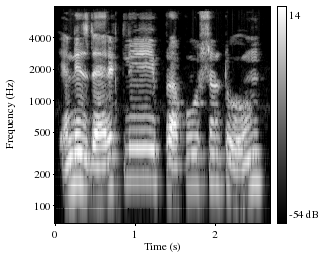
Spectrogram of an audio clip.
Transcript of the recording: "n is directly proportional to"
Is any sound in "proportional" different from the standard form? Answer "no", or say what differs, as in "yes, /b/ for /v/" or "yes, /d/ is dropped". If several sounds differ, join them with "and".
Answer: yes, /n/ is dropped and /n/ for /l/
